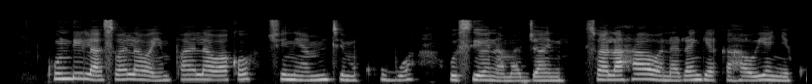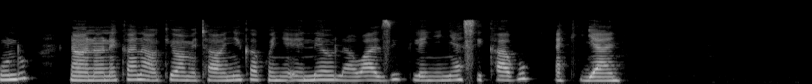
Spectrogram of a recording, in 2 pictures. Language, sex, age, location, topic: Swahili, female, 25-35, Nairobi, government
